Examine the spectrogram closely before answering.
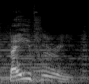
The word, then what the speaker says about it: Bavery: Is that pronounced Beverly or is that by? Oh, it's Bavery.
